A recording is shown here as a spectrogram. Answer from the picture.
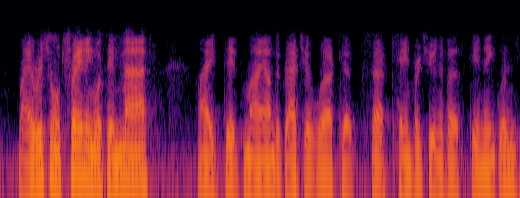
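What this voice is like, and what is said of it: Non-Canadian English accent. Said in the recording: “You can probably tell by my accent that I wasn't born and bred in Canada.”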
